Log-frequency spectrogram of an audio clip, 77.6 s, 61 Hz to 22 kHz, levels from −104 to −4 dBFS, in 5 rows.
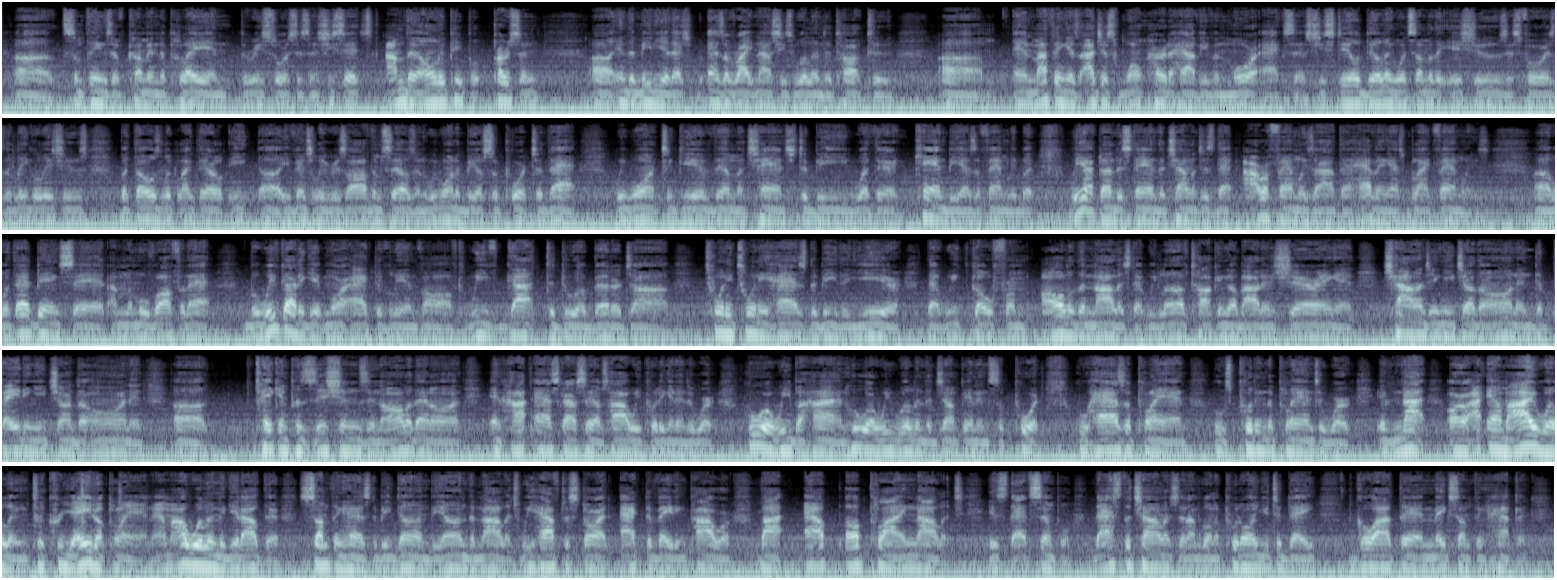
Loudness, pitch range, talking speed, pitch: -31 LUFS, 85-100 Hz, 210 wpm, 95 Hz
